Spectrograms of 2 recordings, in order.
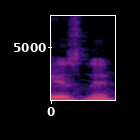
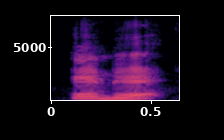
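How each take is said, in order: First: The s sound in isn't is kept. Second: The s sound is dropped, giving in it. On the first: This is the American way of saying it. "We say" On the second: This is the English way of saying it. "But they take out the S. And so it becomes just"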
